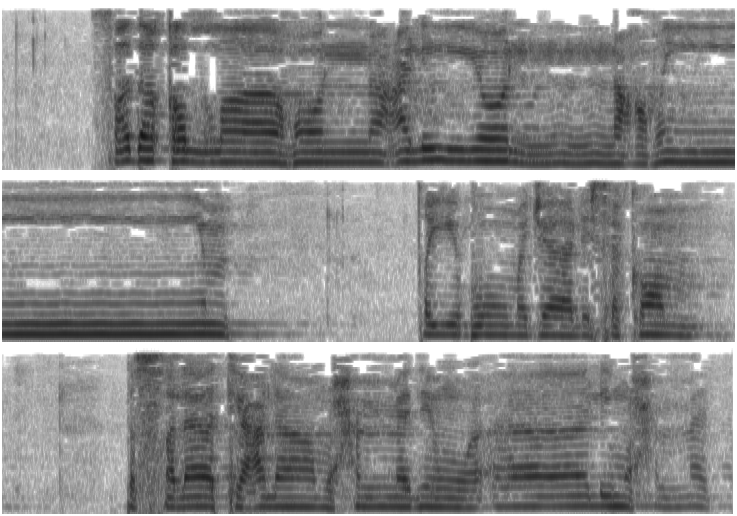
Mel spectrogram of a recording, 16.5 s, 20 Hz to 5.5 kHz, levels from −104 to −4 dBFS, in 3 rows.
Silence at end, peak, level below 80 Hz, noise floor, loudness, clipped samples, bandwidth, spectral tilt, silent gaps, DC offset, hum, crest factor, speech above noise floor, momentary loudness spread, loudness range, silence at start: 0.15 s; -6 dBFS; -60 dBFS; -56 dBFS; -23 LUFS; under 0.1%; 5 kHz; -7.5 dB/octave; none; under 0.1%; none; 18 dB; 33 dB; 8 LU; 5 LU; 0.7 s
